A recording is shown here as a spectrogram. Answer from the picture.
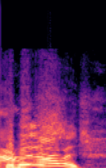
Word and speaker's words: homage: you meant to pay homage to about the homage the hent is silent did you think he was talking about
